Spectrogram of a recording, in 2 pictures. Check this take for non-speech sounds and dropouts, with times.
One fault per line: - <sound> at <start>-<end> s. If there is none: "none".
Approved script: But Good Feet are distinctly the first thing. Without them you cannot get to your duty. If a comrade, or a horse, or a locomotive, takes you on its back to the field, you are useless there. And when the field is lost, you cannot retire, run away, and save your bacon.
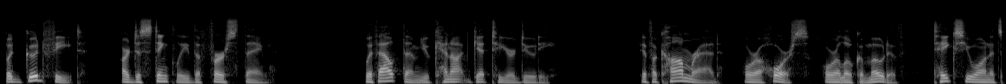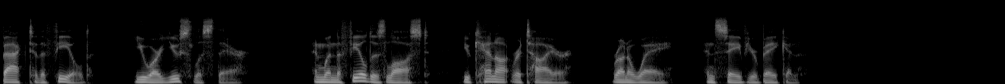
none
